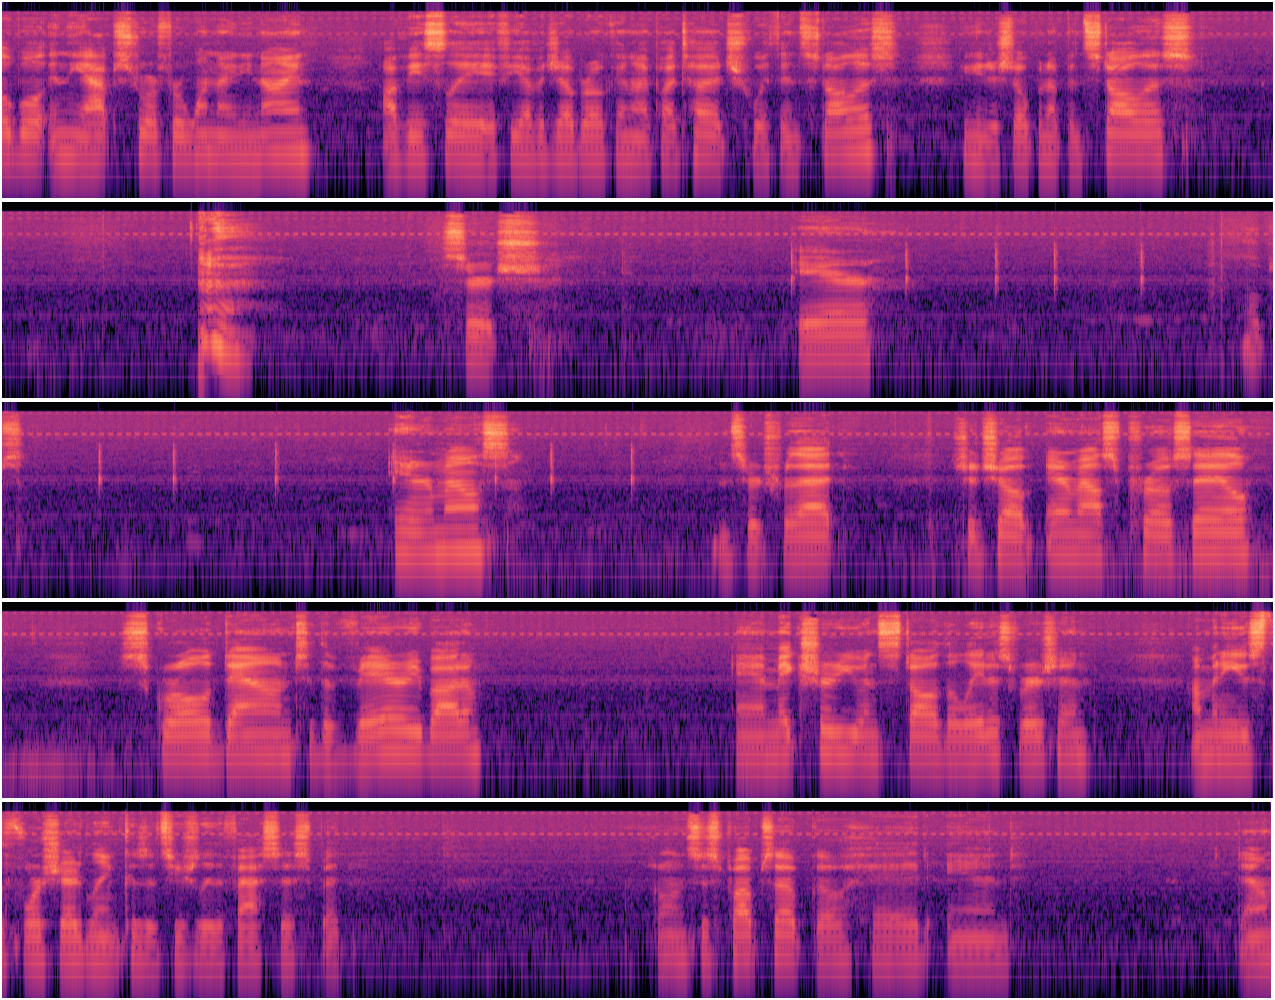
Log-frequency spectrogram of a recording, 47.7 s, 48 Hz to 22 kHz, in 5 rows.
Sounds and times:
Speech: 0.0 - 9.0, 12.4 - 13.8, 15.0 - 16.2, 17.8 - 19.3, 21.8 - 23.0, 24.4 - 25.4, 26.2 - 28.5, 29.5 - 32.3, 34.1 - 36.8, 37.5 - 40.8, 43.0 - 45.8, 46.8 - 47.6.

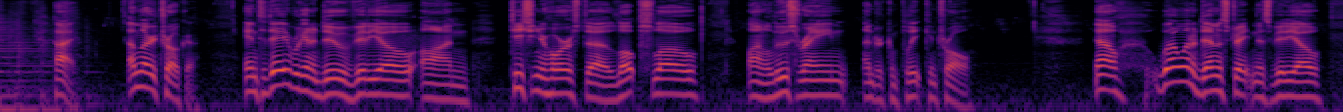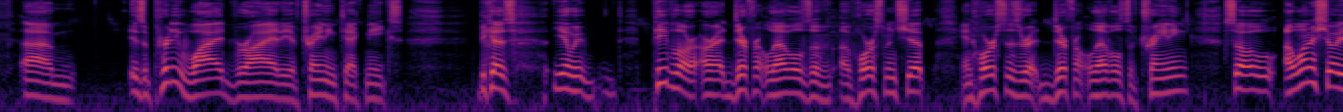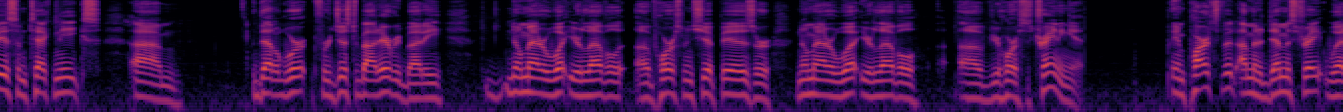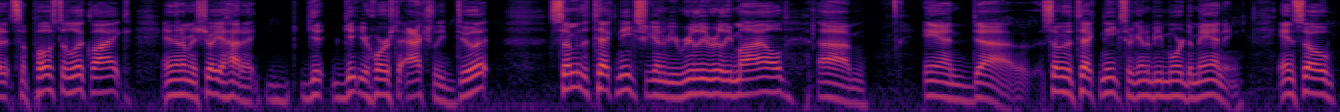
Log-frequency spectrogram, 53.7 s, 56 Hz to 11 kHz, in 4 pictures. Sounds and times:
Speech: 0.6 - 9.8, 11.0 - 14.2, 14.8 - 17.5, 18.2 - 28.7, 29.3 - 37.7, 38.6 - 45.2, 45.8 - 53.6.

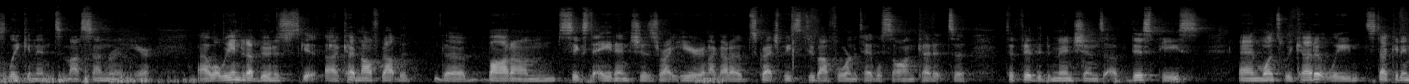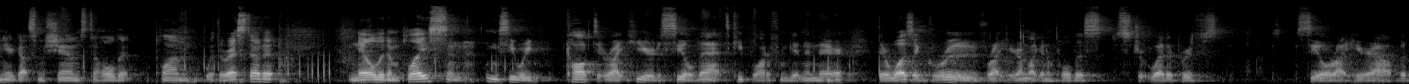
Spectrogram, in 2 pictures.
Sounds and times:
Speech: 0.0 - 28.1.

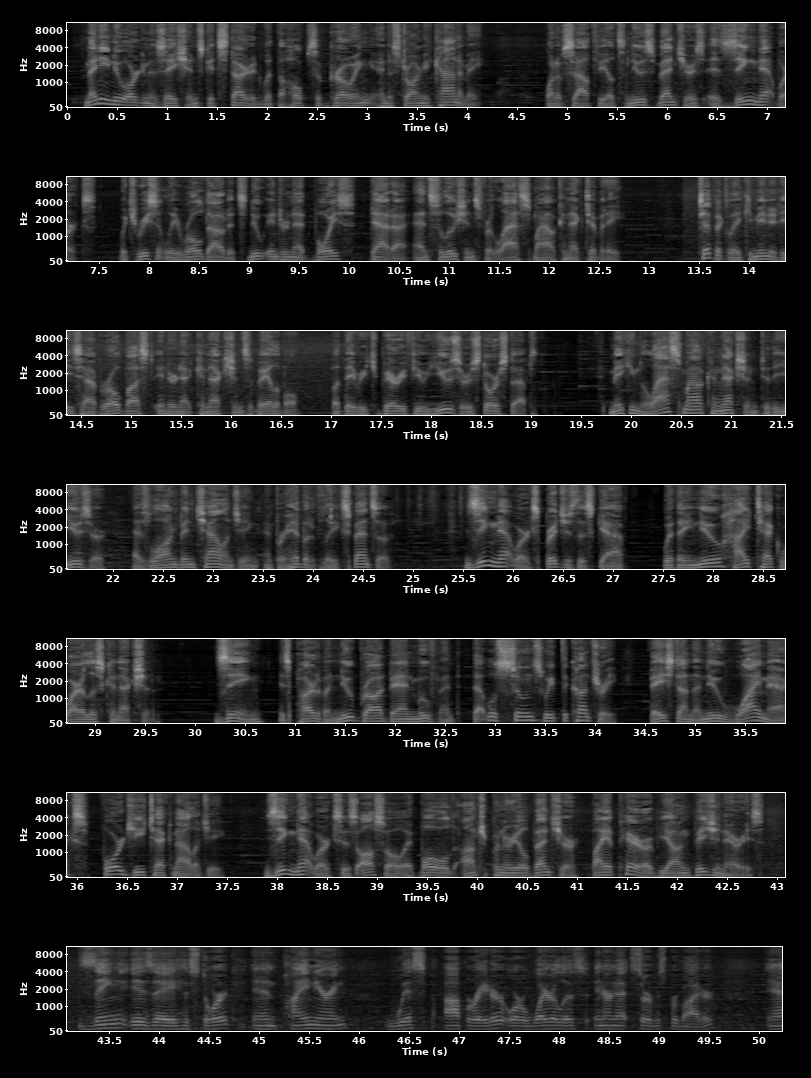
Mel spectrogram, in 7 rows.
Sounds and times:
Music: 0.0 - 50.2
Speech: 0.2 - 4.2, 4.8 - 12.7, 13.5 - 19.1, 19.8 - 24.8, 25.5 - 29.6, 30.2 - 50.2.

